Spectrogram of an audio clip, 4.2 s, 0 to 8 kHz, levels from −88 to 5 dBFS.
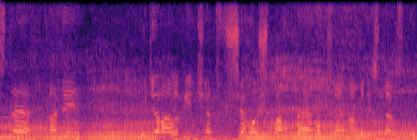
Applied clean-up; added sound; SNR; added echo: none; Accelerating, revving, vroom; -3 dB; none.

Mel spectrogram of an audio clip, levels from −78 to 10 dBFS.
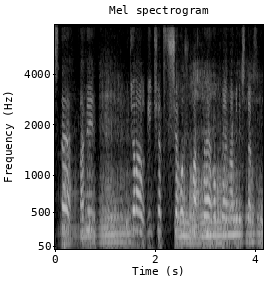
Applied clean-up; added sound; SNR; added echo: neural mask model RNNoise.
